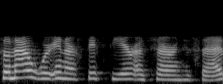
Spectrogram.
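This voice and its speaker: Delivered at a fairly quick pace with ordinary pitch variation, the speech comes in an Irish accent. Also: woman. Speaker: industry association staff presenting a report. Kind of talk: webinar presentation. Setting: online webinar. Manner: halting, with frequent fillers and restarts.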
